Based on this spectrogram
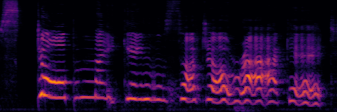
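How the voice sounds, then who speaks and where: A woman uses a put-on character voice. It sits extremely high in pitch, raised and projected. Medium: read story. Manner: dismissive, complacent.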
